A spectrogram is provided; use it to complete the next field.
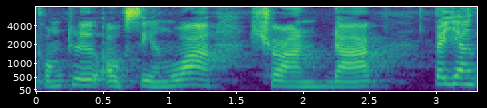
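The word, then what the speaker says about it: Jeanne d'Arc: และ ชื่อ ฝรั่งเศส ของ เธอ ออก เสียง ว่า ชน dar แต่ อย่าง ที่ ทราบ กัน ว่า ใน ปัจจุบัน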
